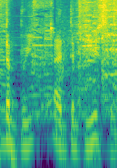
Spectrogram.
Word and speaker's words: Debussy: I'm pretty sure it's Debussy.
